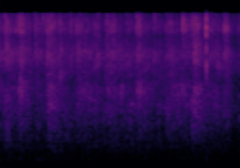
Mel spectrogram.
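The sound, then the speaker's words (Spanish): Congregation in a church applauding for Jesus: a steady, dense wash of clapping hands that holds at an even level for the whole stretch, without a clear break. “¿Cuántos le dan un aplauso a Jesús?”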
